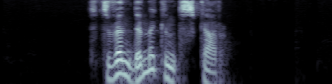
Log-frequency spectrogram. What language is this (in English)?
Kabyle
